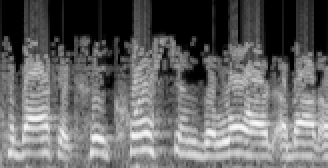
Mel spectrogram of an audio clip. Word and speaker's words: Habakkuk: There's a book called Habakkuk. And I used to remember how to spell it because it's capital H-A-B-A-K-K-U-K.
